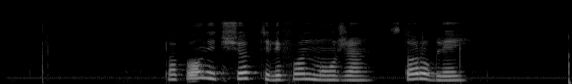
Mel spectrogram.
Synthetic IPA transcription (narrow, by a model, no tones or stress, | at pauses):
pɐpolˠnʲɪtʲɕːot̪tʲɪlʲɪfonmuʐəst̪oɾʊblʲej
